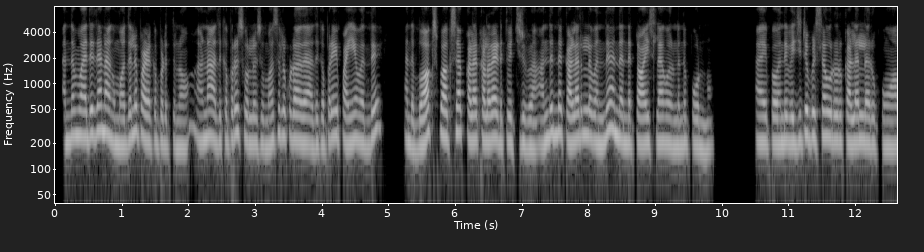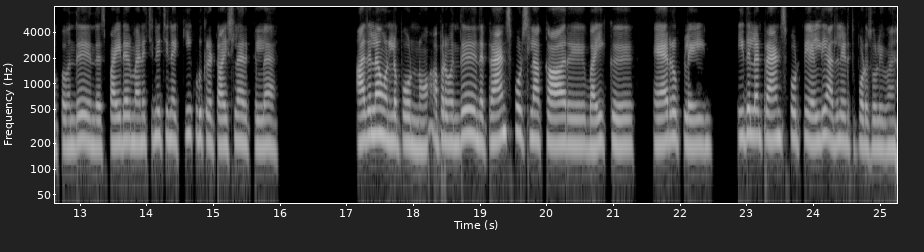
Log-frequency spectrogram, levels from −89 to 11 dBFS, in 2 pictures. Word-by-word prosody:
அந்த 215 Hz, +3 st, -1 dB
மாதிரி 240 Hz, 0 st, +3 dB
தான் 275 Hz, 0 st, +3 dB
நாங்க 240 Hz, -5 st, +2 dB
மொதல்ல 220 Hz, +7 st, 0 dB
பழக்கப்படுத்துனோம். 200 Hz, -4 st, -1 dB, 0.2 s
ஆனா, 220 Hz, +3 st, 0 dB
அதுக்கப்புறம் 215 Hz, +5 st, -3 dB
சொல்ல 200 Hz, -2 st, -1 dB
சும்மா 195 Hz, 0 st, -3 dB
சொல்லக்கூடாது. 220 Hz, -4 st, +1 dB
அதுக்கப்புறம் 195 Hz, +5 st, -2 dB
என் 225 Hz, -, -12 dB
பையன் 210 Hz, +2 st, 0 dB
வந்து 195 Hz, +6 st, -1 dB, 0.5 s
அந்த 200 Hz, -3 st, -2 dB
பாக்ஸ் 235 Hz, +7 st, +5 dB
பாக்ஸா 240 Hz, +2 st, +4 dB
கலர் 215 Hz, -1 st, +2 dB
கலரா 215 Hz, +1 st, +4 dB
எடுத்து 205 Hz, +1 st, -4 dB
வச்சுருவான். 185 Hz, -2 st, -4 dB
அந்தந்த 250 Hz, +5 st, +1 dB
கலர்ல 225 Hz, +4 st, +3 dB
வந்து, 205 Hz, +7 st, 0 dB
அந்த 245 Hz, -5 st, +2 dB
அந்த 200 Hz, 0 st, 0 dB
டாய்ஸ்லாம் 205 Hz, +1 st, +2 dB
கொண்டு 190 Hz, -1 st, -2 dB
வந்து 195 Hz, +1 st, -4 dB
போடணும். 175 Hz, -1 st, -4 dB, 0.7 s
அ -, -, -2 dB
இப்போ 205 Hz, +1 st, -2 dB
வந்து 205 Hz, +1 st, 0 dB
வெஜிடபிள்ஸ்லாம் 230 Hz, +3 st, 0 dB
ஒரு 215 Hz, -, 0 dB
ஒரு 210 Hz, -, -3 dB
கலர்ல 205 Hz, +1 st, +3 dB
இருக்கும். 190 Hz, 0 st, -4 dB
அப்ப 180 Hz, +2 st, -16 dB
வந்து 195 Hz, +3 st, -2 dB, 0.2 s
இந்த 190 Hz, -1 st, -2 dB
spiderman, 205 Hz, 0 st, 0 dB
சின்ன 235 Hz, +2 st, -2 dB
சின்ன 220 Hz, -2 st, -1 dB
கீ 250 Hz, -, -5 dB
குடுக்குற 225 Hz, -2 st, -2 dB
டாய்ஸ்லாம் 195 Hz, +2 st, 0 dB
இருக்குல்ல 190 Hz, 0 st, -4 dB, 1.4 s
அதெல்லாம் 245 Hz, +3 st, +5 dB
ஒண்ணுல 215 Hz, -2 st, +2 dB
போடணும். 185 Hz, -3 st, 0 dB
அப்புறம் 210 Hz, -1 st, -1 dB
வந்து 200 Hz, +4 st, -1 dB, 0.2 s
இந்த 210 Hz, -2 st, +1 dB
ட்ரான்ஸ்போர்ட்ஸ்லாம் 225 Hz, -1 st, +2 dB
காரு, 195 Hz, 0 st, +4 dB, 0.2 s
பைக்கு, 195 Hz, +1 st, -1 dB, 0.6 s
ஏரோப்ளேன் 200 Hz, -3 st, 0 dB, 0.5 s
இதெல்லாம் 240 Hz, -1 st, +1 dB
ட்ரான்ஸ்போர்ட்ன்னு 225 Hz, 0 st, +1 dB
எழுதி 210 Hz, +4 st, 0 dB
அதில 210 Hz, +1 st, -1 dB
எடுத்து 195 Hz, -2 st, -9 dB
போட 195 Hz, -1 st, 0 dB
சொல்லிருவேன். 180 Hz, -1 st, -3 dB
210 Hz, 155 wpm, -23 LUFS, 195-225 Hz, 1.4 s, பாக்ஸ்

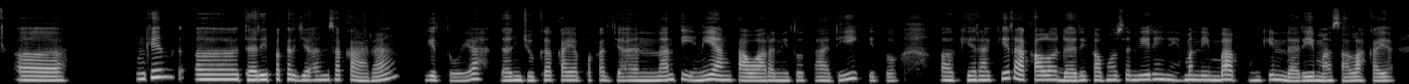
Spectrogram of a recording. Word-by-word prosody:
eee, 190 Hz, -2 st, +2 dB, 0.6 s
mungkin, 325 Hz, +7 st, +2 dB, 0.2 s
eee, 230 Hz, 0 st, +4 dB
dari 215 Hz, +2 st, +5 dB
pekerjaan 210 Hz, -3 st, -1 dB
sekarang, 210 Hz, -, -1 dB, 0.3 s
gitu 180 Hz, -4 st, -3 dB
ya, 245 Hz, +9 st, -1 dB, 0.2 s
dan 185 Hz, +1 st, +2 dB
juga 185 Hz, +2 st, -3 dB
kayak 195 Hz, -1 st, -2 dB
pekerjaan 180 Hz, -1 st, -1 dB
nanti 220 Hz, +2 st, -1 dB
ini 220 Hz, +5 st, +4 dB
yang 205 Hz, -1 st, +2 dB
tawaran 175 Hz, -1 st, +1 dB
itu 180 Hz, +1 st, -3 dB
tadi 180 Hz, -, -2 dB
gitu, 175 Hz, -1 st, -10 dB, 0.4 s
eee, 190 Hz, -1 st, 0 dB
kira-kira 205 Hz, +6 st, 0 dB
kalau 210 Hz, 0 st, +1 dB
dari 180 Hz, +1 st, +1 dB
kamu 195 Hz, +1 st, -2 dB
sendiri 220 Hz, +3 st, 0 dB
nih, 210 Hz, -4 st, -1 dB
menimbang 210 Hz, 0 st, +2 dB
mungkin 190 Hz, +4 st, -2 dB
dari 175 Hz, +1 st, +1 dB
masalah 180 Hz, 0 st, 0 dB
kayak 175 Hz, +1 st, -2 dB
195 Hz, 130 wpm, -24 LUFS, 180-215 Hz, 0.6 s, dari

